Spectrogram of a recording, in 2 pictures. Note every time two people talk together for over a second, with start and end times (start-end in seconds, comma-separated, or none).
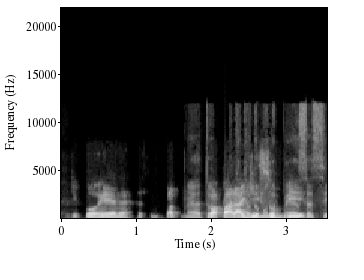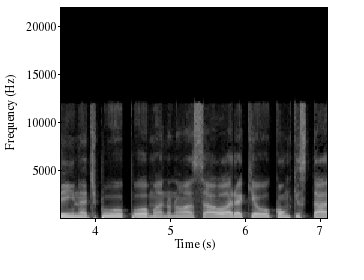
2.0-3.3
